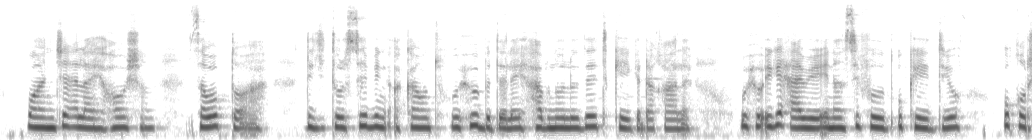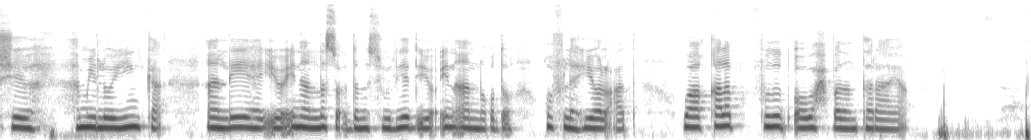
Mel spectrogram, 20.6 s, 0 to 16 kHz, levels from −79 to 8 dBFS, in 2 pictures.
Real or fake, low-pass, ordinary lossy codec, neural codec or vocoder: real; 14.4 kHz; MP3, 96 kbps; none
